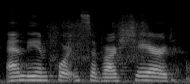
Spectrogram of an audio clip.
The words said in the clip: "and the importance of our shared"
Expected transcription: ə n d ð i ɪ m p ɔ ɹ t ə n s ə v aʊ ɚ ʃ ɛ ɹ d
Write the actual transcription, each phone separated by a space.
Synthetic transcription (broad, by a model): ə n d ð i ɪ m p ɔ ɹ t n s ə v aʊ ɚ ʃ ɛ ɹ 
